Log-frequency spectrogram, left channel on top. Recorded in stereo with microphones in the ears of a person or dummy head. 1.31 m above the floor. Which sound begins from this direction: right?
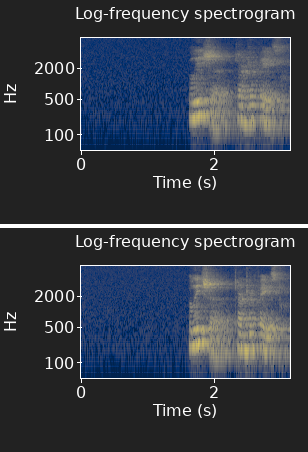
A woman speaking, at 1.6 s.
